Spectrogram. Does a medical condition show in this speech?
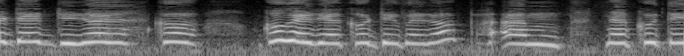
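Yes: cerebral palsy.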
